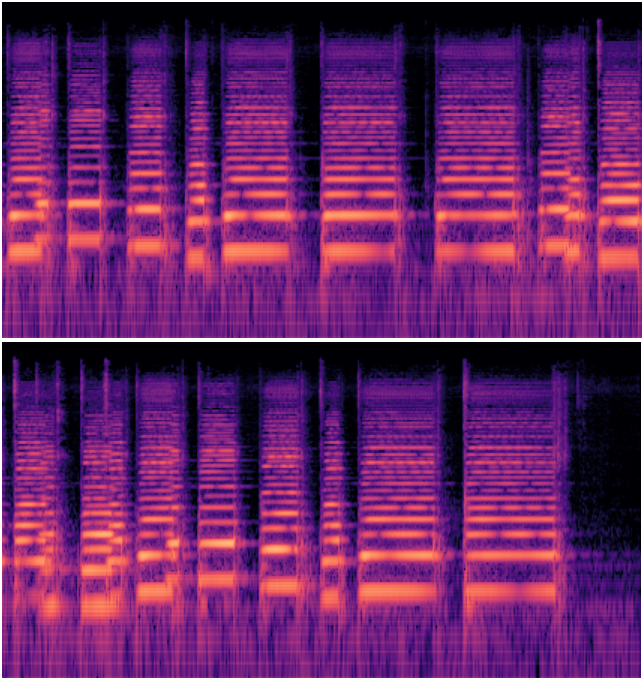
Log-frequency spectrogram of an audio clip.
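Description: Harmonium playing the melody of a Nepali lok dohari folk song one note at a time. The notes are reedy and detached, of mixed lengths, with short breaks between them.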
